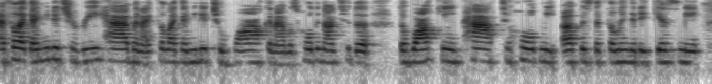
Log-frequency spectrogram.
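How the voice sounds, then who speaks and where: Very fast and flat, a woman speaks in a monotone at a fairly high pitch with a bright, sharp tone. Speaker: psychic medium. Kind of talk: live psychic reading. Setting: livestream. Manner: halting.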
